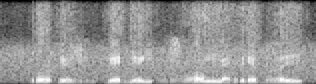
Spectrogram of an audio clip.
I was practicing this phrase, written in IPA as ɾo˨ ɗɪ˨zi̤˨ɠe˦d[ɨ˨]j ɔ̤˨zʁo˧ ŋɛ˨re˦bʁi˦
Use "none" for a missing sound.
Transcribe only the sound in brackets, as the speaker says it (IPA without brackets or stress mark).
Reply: e˨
